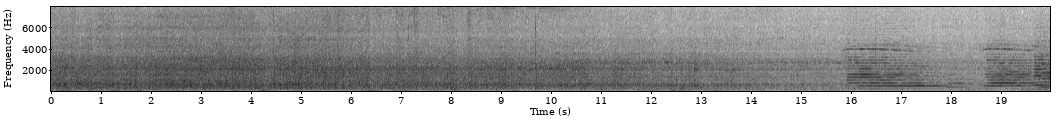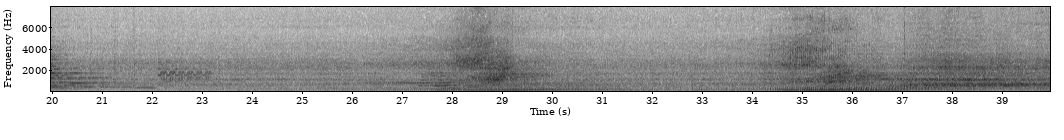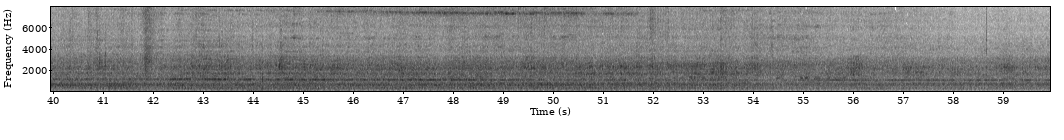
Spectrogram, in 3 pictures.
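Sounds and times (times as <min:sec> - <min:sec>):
train wheels rumbling on rails: 0:00.0 - 0:59.9
train horn blasts: 0:15.7 - 0:23.5, 0:27.2 - 0:29.1.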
